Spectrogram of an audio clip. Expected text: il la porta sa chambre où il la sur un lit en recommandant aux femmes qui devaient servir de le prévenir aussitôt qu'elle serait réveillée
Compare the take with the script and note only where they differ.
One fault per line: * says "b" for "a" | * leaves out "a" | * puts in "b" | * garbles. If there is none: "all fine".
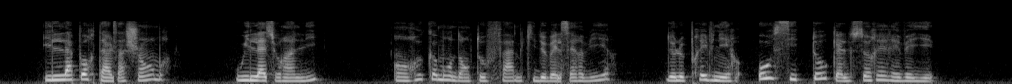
all fine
